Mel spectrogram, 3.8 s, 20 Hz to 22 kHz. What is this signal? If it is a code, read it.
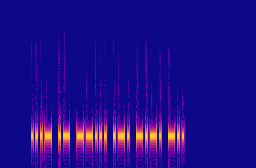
Morse code, heard as a keyed tone, about 36 wpm, 700 Hz. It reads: VA7RCD
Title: DXCC-100 Call Signs - 6 Characters - 35wpm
